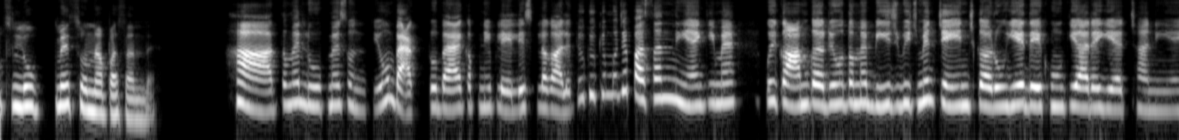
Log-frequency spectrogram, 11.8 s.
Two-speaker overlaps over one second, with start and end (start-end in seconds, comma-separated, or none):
none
